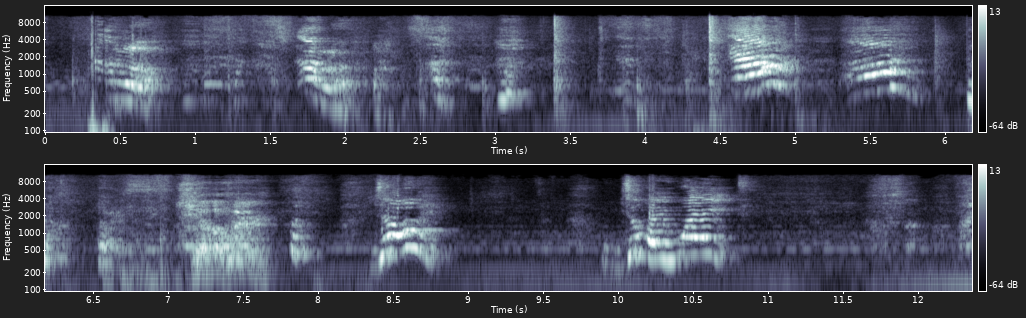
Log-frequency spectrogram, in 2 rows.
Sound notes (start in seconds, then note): 0.0 gagging; 0.3 thudding; 1.5 groaning; 4.6 yelling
